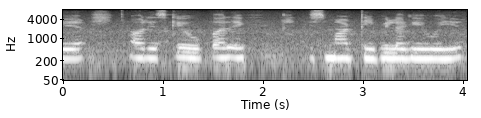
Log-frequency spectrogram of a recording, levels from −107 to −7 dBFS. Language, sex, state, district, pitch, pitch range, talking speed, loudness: Hindi, female, Uttar Pradesh, Shamli, 235 Hz, 230-240 Hz, 135 wpm, -12 LUFS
